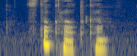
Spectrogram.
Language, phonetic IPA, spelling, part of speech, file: Polish, [stɔˈkrɔtka], stokrotka, noun, LL-Q809 (pol)-stokrotka.wav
